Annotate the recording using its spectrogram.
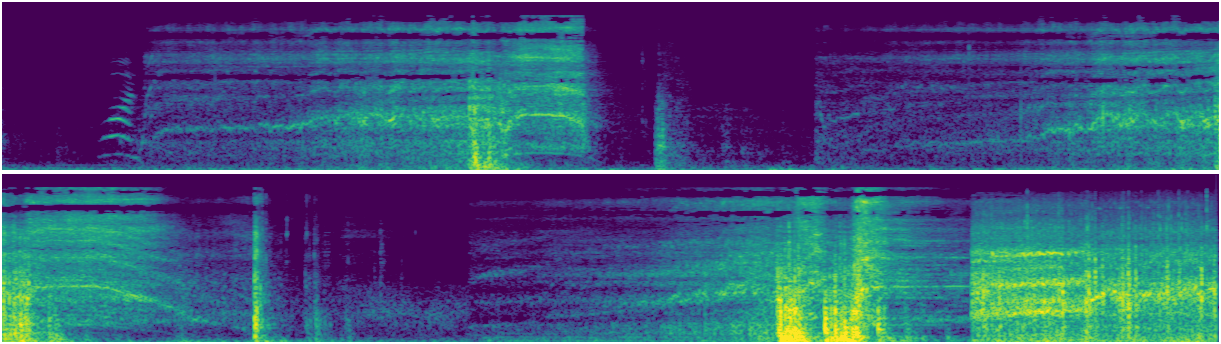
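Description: A remote-control car's electric motor whines loudly, rising in pitch as it speeds up.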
